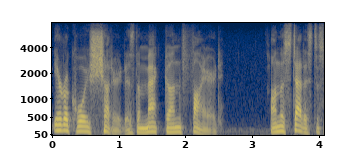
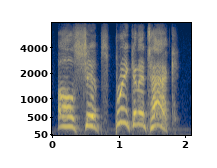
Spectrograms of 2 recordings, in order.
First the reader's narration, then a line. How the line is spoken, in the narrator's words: Admiral Stanforth bellowed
